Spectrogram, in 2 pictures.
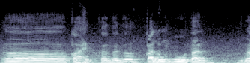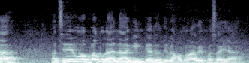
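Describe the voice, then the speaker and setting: High-voiced Filipino preacher in an echoey church. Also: male voice, fairly even intonation, normal speed, a little hiss or hum. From Philippines. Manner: conversational, teasing, many rhetorical questions to the congregation. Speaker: pastor. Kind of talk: sermon. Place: church sanctuary. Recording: echoey, muffled church recording.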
